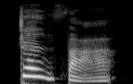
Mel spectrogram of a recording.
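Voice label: "阵法", Chinese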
